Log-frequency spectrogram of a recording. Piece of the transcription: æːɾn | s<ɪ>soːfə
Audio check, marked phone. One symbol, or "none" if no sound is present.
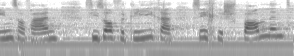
i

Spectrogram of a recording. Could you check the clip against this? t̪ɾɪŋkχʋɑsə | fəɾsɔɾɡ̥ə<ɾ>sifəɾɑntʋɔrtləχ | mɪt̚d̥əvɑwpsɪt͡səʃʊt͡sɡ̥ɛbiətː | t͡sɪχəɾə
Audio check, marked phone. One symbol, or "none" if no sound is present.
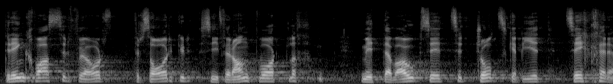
ɾ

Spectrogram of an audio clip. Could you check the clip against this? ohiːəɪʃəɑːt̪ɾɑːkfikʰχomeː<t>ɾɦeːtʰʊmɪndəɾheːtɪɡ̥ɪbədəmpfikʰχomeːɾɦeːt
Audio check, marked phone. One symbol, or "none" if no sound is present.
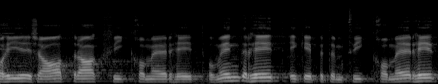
none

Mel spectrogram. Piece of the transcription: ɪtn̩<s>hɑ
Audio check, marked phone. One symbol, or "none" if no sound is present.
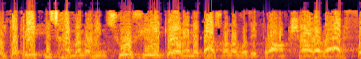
s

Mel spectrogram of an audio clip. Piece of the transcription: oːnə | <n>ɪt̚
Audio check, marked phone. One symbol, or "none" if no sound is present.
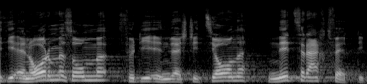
n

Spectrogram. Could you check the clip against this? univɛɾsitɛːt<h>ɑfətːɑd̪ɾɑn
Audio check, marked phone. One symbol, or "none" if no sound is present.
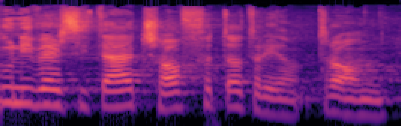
ʃ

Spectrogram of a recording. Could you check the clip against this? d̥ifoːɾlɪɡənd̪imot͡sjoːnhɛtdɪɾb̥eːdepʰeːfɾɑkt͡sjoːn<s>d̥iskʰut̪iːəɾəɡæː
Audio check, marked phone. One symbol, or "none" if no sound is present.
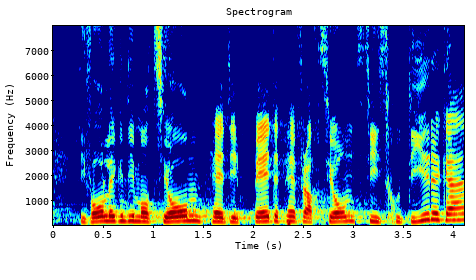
t͡s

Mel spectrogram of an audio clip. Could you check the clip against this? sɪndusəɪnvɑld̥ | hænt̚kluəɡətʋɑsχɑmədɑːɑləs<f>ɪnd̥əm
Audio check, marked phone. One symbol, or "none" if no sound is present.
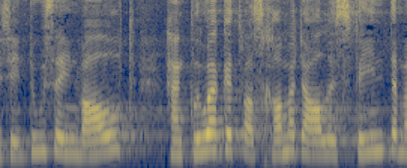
f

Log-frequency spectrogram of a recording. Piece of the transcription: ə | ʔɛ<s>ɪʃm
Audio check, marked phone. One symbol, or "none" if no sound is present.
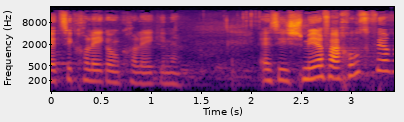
s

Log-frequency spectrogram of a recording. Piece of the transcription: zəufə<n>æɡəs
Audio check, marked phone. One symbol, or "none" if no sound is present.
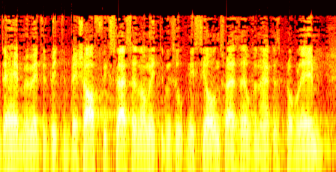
n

